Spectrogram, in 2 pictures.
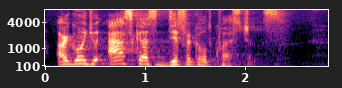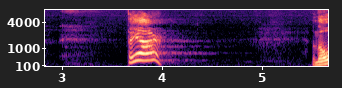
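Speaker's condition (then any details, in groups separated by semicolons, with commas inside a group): No condition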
